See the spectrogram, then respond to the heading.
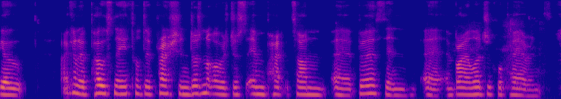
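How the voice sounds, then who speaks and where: A woman with a Mancunian accent speaks at a moderate pace, her medium-pitched voice monotone and flat in intonation. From Manchester, England. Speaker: play therapist. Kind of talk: live stream chat.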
